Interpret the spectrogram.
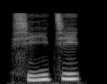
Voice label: "洗衣机", Chinese

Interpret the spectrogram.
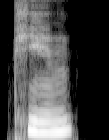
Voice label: "品", Chinese

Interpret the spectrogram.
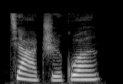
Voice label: "价值观", Chinese

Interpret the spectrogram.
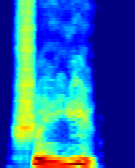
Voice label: "水域", Chinese

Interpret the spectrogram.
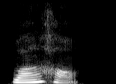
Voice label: "完好", Chinese

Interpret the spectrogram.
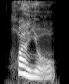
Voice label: "患有", Chinese

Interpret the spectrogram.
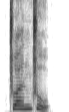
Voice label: "专注", Chinese

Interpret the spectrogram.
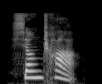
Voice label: "相差", Chinese

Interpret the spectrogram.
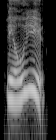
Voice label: "流域", Chinese

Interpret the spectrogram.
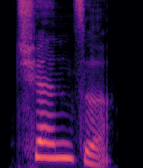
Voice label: "圈子", Chinese

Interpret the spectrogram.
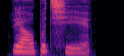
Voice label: "了不起", Chinese

